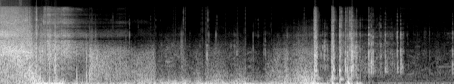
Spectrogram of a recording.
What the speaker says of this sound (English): So we are going to launch Keith's rocket, the Aerobee 170 and the H-180.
